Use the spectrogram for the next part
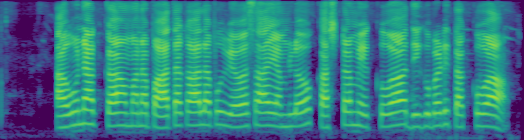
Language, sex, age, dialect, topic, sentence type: Telugu, female, 31-35, Telangana, agriculture, statement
